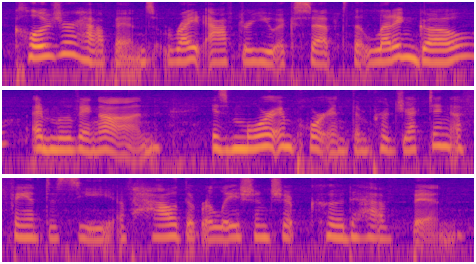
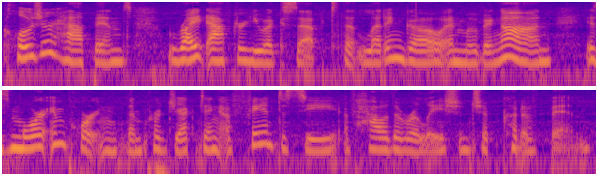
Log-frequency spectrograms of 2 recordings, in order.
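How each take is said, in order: First: It is read more slowly. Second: It is read at a normal pace.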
